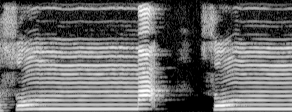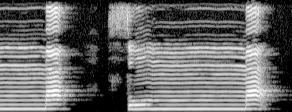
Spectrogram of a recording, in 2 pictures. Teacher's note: एक अलिफ के बकदर, नाक में आवाज को रोकना, जिस तरह हम नून में कर रहे थे उसी तरह हम यहाँ मीम में करेंगे। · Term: मीम मुशद्दद का गुन्ना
